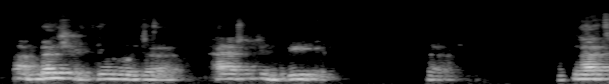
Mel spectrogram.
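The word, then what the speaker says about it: Beebe: shouldn't, I mentioned it was Ashton B. That's spelled B-E-E-B-E.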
